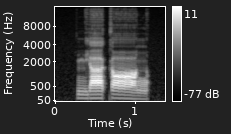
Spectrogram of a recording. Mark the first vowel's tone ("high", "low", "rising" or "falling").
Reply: high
